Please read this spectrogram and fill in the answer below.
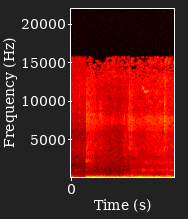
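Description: A steady low rumble of room noise in a lecture hall starts about a third of a second in, with no voices, during a moment of silence.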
